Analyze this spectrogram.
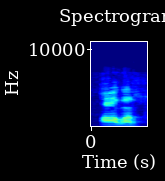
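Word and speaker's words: hour: आपने अक्सर सुना होगा आवर, हार नहीं सुनते, हावर नहीं सुनते, आर सुनते हैं, आवर।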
